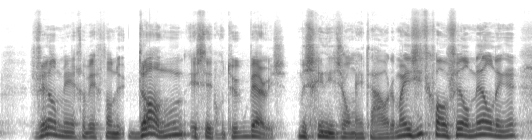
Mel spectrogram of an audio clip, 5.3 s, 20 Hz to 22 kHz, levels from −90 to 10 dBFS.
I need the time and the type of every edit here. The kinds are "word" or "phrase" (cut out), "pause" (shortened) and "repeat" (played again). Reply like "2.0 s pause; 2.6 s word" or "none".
1.2 s word; 2.1 s word; 2.9 s pause; 3.5 s word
